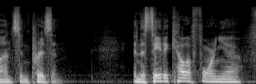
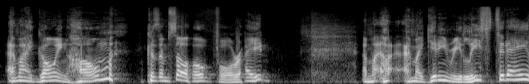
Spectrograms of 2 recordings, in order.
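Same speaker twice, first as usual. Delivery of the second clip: hopeful; 5 semitones higher than usual. Retold or imitated. Hopeful inner thought in court.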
